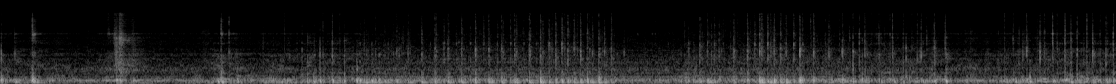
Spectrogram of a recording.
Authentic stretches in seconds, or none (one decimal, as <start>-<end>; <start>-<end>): 3.6-8.5

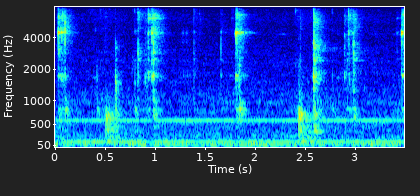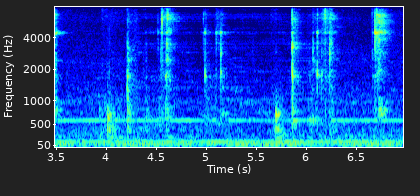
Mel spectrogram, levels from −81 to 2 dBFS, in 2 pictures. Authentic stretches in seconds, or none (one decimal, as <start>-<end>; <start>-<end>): 0.0-4.3; 6.3-7.0

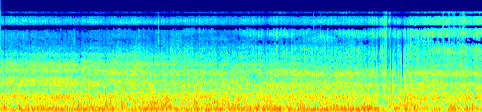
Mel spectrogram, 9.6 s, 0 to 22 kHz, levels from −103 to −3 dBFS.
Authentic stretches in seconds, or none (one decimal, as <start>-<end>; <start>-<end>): 0.0-7.5; 8.1-9.6

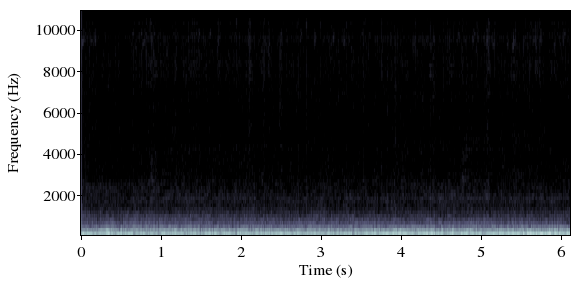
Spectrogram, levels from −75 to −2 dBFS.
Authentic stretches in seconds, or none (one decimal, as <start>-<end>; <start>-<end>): none

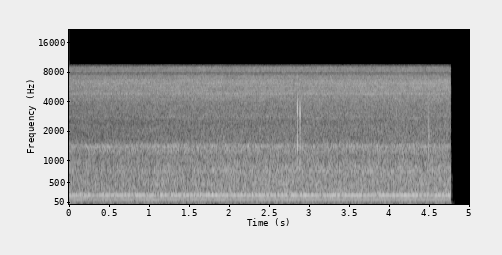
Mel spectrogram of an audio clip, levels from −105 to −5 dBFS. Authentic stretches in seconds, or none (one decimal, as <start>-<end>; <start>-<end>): 1.8-5.0

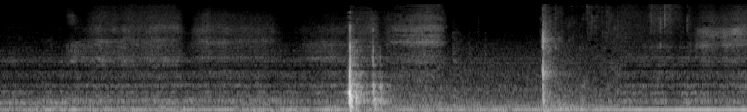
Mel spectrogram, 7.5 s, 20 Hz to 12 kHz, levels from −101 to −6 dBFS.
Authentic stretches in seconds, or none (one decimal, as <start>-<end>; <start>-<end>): 3.9-6.2

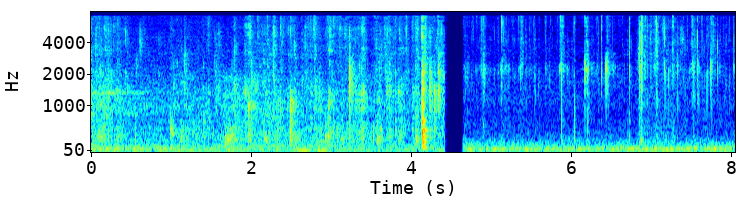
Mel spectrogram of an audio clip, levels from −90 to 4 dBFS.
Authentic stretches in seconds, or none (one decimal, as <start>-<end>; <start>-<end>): 0.0-0.8; 1.4-6.1; 6.8-8.1

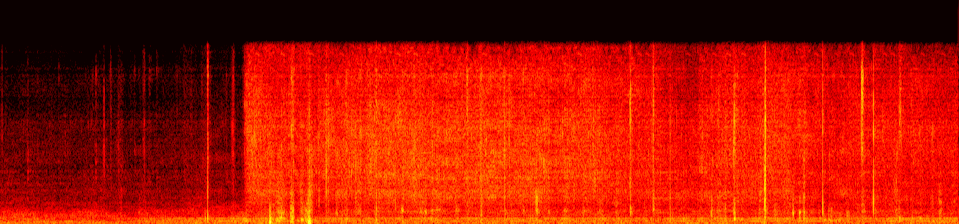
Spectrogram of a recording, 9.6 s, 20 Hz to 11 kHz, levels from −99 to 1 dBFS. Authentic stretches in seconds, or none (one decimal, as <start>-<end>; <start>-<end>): none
